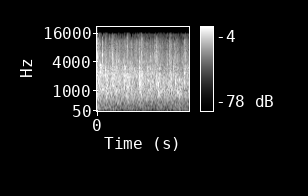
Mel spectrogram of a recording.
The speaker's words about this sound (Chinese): 愿意的拍手，把荣耀归给主，好不好？哎，大声的拍掌。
